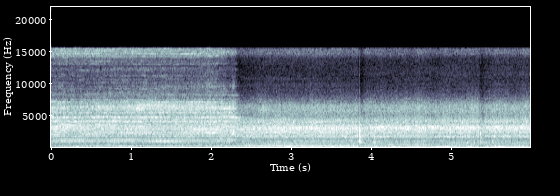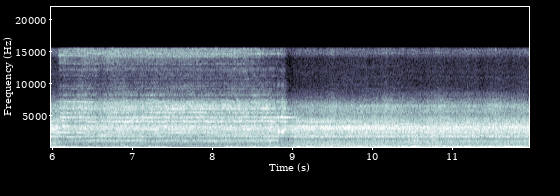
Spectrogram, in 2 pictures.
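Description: Electric table saw running steadily, its circular blade cutting wooden boards fed by hand along the fence. The high hiss of the cut comes and goes every few seconds as boards pass through the blade.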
